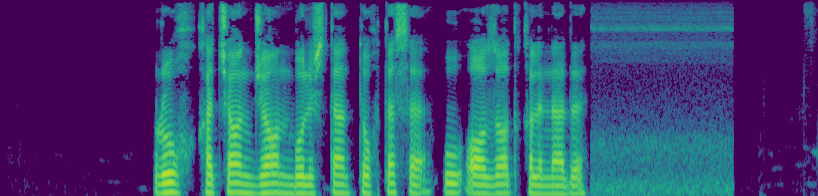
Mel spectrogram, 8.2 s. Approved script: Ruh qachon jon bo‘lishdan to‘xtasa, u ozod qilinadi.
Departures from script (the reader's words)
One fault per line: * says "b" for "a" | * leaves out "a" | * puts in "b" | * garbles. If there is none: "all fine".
all fine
